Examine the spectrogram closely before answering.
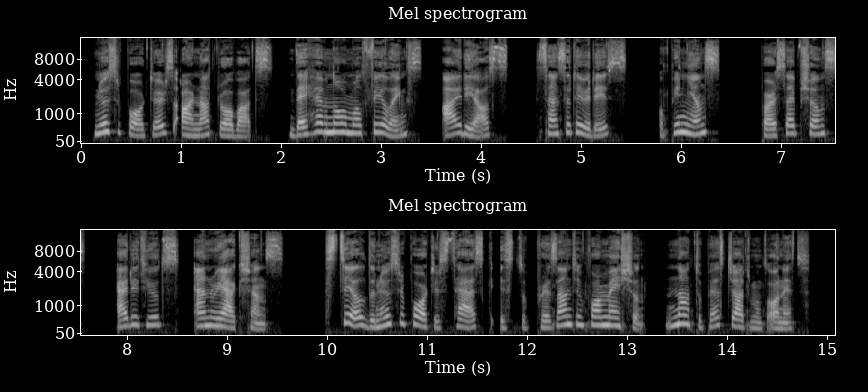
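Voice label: Turkish English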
